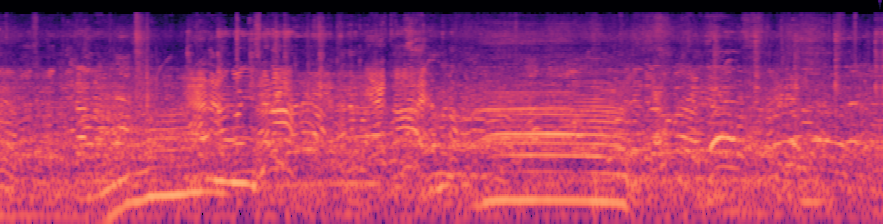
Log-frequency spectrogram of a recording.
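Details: Hallikar cattle at the busy KG temple cow market fair in India give two long, low moos, the first rising and wavering, the second flat and steady, over people talking in Kannada and market chatter.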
